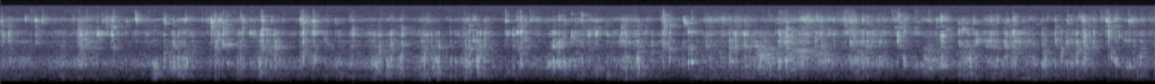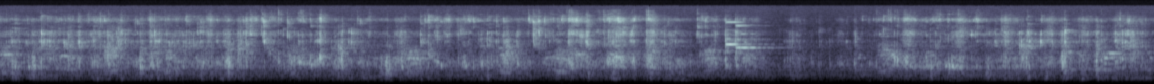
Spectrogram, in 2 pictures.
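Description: A young woman chews a mouthful of cornstarch close to a microphone, with a squeaky crunch.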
